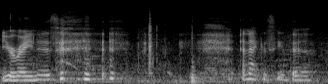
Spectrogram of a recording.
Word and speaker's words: Uranus: and one student just asked, is that planet pronounced Uranus? And I can see the vice principal have a little grin on his face. And I'm just like, nope, Uranus.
